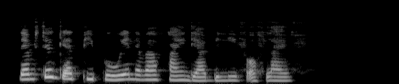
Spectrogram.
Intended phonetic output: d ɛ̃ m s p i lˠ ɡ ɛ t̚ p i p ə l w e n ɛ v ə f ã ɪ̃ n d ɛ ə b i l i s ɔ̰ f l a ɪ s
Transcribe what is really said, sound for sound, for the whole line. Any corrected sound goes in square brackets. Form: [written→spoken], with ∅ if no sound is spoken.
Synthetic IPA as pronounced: d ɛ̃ m s [p→t] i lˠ ɡ ɛ t̚ p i p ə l w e n ɛ v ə f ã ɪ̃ n d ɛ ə b i l i [s→f] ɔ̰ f l a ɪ [s→f]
